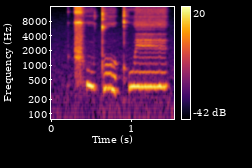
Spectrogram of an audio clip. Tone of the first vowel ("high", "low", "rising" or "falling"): falling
